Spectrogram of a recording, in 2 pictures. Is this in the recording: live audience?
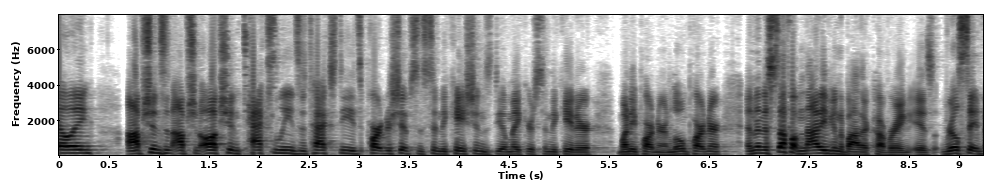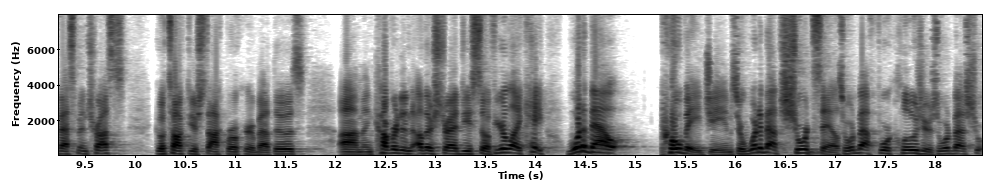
yes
